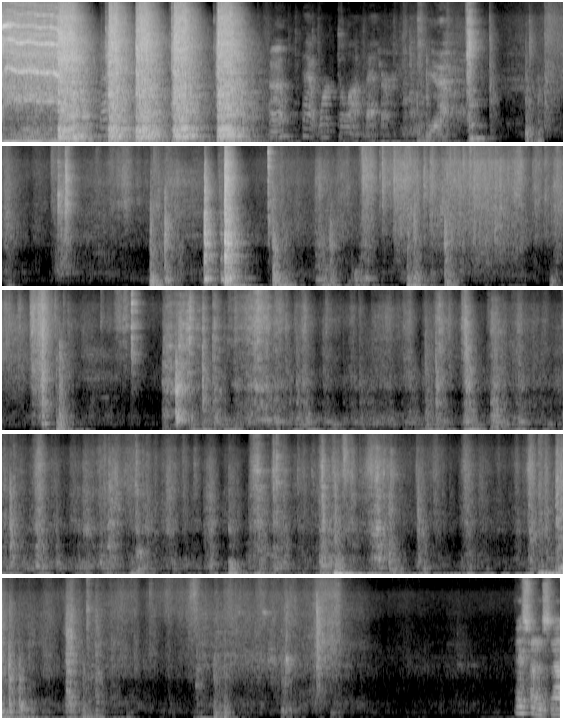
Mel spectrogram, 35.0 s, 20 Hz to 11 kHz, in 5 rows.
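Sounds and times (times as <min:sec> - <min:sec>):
knocks and taps on bathroom fixtures: 0:08.9 - 0:10.7.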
